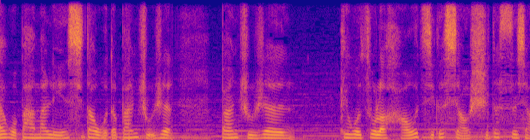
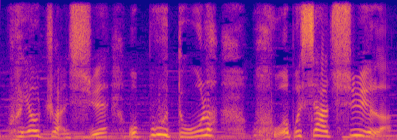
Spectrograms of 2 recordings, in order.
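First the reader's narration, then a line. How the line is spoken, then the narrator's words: Sick, crying, hoarse, over phone. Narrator (Chinese): 我着凉生病了，我哭着用手机偷偷的给爸妈打了个电话，声嘶力竭地说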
